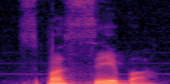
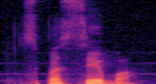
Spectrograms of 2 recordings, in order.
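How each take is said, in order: No difference in how they are said.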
